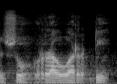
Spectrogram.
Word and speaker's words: Suhrawardi: Membacanya itu Suhrawardi, nyanta baca Suhrawardi. Suhrawardi bisinin muhmalah madmumah suh wara'aini al ulama tuhatun raw wasani itu sakinatun baldatun min Iraqil Ajam, satu negeri daripada Irak Ajam.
